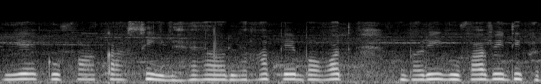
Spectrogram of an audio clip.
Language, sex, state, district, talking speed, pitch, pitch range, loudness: Hindi, female, Bihar, Katihar, 145 wpm, 230 Hz, 220-240 Hz, -16 LUFS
